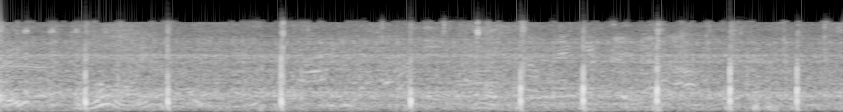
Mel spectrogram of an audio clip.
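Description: Sharp single hand claps, unevenly spaced about one to two a second, over low crowd chatter.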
